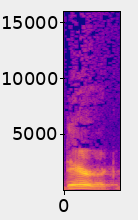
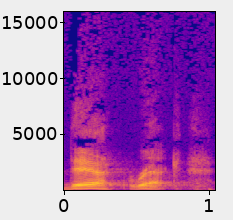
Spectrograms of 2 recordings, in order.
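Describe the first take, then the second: First: It sounds like the common English first name. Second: It is said Hebrew-style with an open 'eh' vowel. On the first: The speaker calls it wrong. "Not Derek" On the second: The speaker calls it right. "but derek. D-E-H-rek"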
